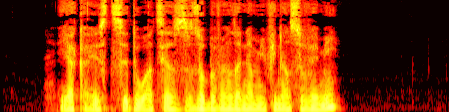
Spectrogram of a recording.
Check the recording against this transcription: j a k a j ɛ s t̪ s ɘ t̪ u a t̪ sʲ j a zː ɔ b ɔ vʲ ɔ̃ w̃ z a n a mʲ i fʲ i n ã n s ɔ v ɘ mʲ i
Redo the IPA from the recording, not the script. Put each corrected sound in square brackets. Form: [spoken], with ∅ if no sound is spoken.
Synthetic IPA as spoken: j a k a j ɛ s t̪ s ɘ t̪ u a t̪ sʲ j a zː ɔ b ɔ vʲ ɔ̃ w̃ z a [ɲ] a mʲ i fʲ i n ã n s ɔ v ɘ mʲ i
